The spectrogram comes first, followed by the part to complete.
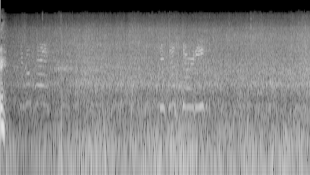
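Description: Wind rumbling on the microphone outdoors, with faint distant voices.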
